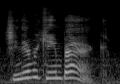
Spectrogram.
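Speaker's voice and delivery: put-on high, quick boy's voice; high-pitched kid pointing it out; young boy protesting. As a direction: pipe up fast like an eager kid. Terry continues protesting.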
